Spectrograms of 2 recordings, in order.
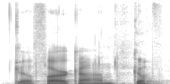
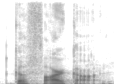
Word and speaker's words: Ghaffarkhan: Ghaffarkhan. Ghaffarkhan.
